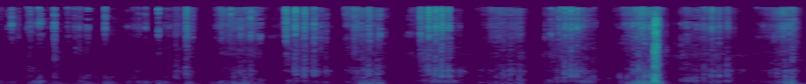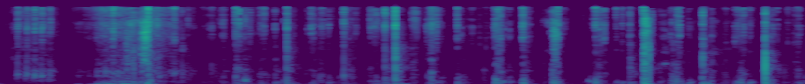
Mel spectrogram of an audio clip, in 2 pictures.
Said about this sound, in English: Okay, I found something satisfying that might work. It's clicks on a keyboard.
